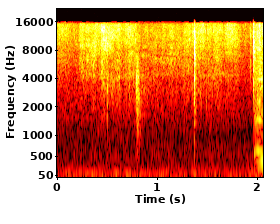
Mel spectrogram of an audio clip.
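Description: Quiet room noise with a low hum and two faint clicks about half a second apart.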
